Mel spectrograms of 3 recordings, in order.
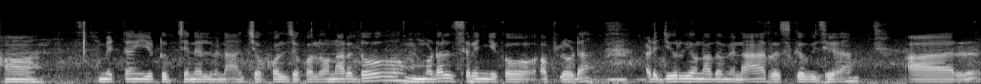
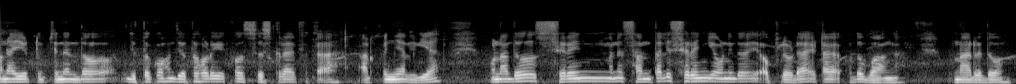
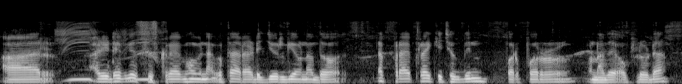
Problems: none marked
